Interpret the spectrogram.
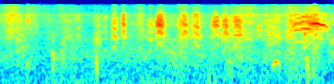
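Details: On the Oder river at Frankfurt (Oder), Germany, gulls squabble over bread, producing dense, overlapping shrill mewing and squealing calls, several birds at once, little low-pitched noise.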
